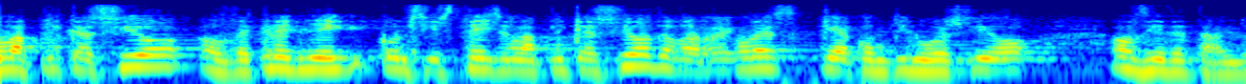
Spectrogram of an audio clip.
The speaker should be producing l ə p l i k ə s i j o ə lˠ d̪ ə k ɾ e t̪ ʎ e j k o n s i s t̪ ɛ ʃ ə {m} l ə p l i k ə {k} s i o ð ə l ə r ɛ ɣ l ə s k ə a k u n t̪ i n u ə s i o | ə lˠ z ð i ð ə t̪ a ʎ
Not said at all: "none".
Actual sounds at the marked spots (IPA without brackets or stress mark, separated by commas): n, none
